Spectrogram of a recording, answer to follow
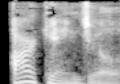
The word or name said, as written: archangelical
